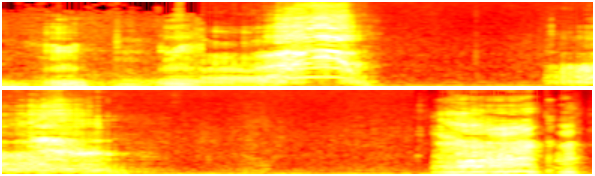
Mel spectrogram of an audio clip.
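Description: A wild boar gives rough, noisy grunts and squeals in three bursts, the longest over a second, with quiet gaps between them.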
